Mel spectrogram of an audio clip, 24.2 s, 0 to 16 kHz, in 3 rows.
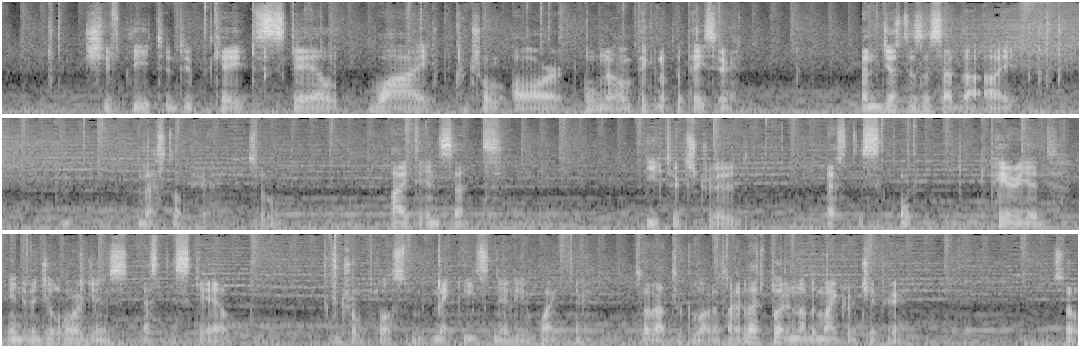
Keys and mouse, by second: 0.0 shift+d, 0.5 s, 1.6 s, 3.1 ctrl+r, 4.1 3, 4.4 click, 5.1 click, 5.8 2, 6.3 shift+click, 6.8 3, 7.5 alt+z, 7.9 click, 8.4 shift+click, 8.9 alt+z, 10.7 i, 12.6 e, 13.9 s, 15.2 ., 16.5 s, 18.3 ctrl+KP_Add, 19.2 a, 19.4 g, 21.3 click, 21.7 shift+d, 22.1 s, 24.1 click.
